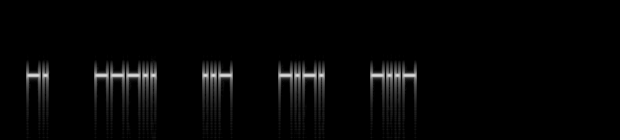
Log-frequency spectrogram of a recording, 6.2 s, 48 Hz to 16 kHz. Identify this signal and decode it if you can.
Morse code, heard as a keyed tone, about 30 wpm, spaced as for 14 wpm, 700 Hz. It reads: N8UCX
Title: USA Call Signs - 4x Character Spacing - 30wpm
